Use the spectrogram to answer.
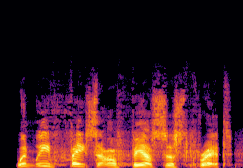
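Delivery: a reedy officer pushing his claim; shrill squawk. Acted. Bin arguing for the military, high and shrill. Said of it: "his voice was but a shrill squawk".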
